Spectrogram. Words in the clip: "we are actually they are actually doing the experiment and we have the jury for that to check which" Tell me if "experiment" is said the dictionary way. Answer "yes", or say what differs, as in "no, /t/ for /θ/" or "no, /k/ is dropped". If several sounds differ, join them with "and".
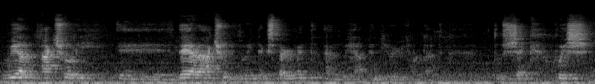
yes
